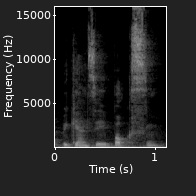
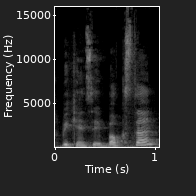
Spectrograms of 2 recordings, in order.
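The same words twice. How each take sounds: First: "Buxton" with the t swallowed into a glottal stop, bux'n; soft "Buxton", dropping the t in the throat. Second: "Buxton" with the t fully sounded, buks-ton; clear t. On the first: Linguist demonstrating the glottal-stop version of "Buxton", quieter and swallowed. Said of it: "you swallow the T and you say Buxton". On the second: Linguist demonstrating free variation to viewers, "Buxton" with full t. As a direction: say "Buxton" crisp, every consonant there. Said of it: "you can say a word in many ways". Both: Shown as a demonstration.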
